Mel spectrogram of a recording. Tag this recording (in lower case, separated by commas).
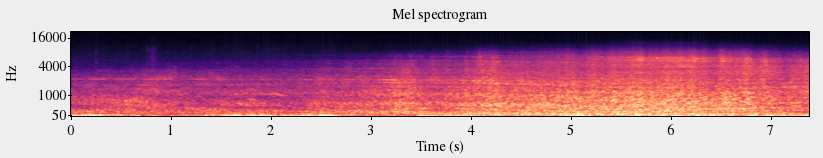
aircraft, vehicle, airplane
